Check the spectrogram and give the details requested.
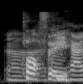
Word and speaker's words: Cloughy: Cloughy. It's Cloughy. It's after Brian Clough.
